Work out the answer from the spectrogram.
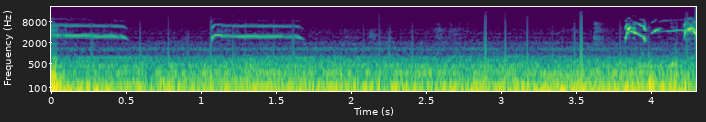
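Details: Two level, slightly falling whistled calls from wild lesser kestrel nestlings, recorded in 2023 while a centipede clung to them, followed by quiet and a few short chirpy notes near the end.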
